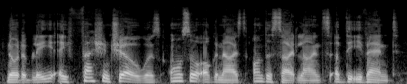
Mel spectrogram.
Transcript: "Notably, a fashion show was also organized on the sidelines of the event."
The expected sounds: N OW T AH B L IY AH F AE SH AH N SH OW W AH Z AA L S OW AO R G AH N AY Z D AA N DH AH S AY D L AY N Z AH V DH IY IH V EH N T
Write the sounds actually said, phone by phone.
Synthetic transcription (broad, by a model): N OW T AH B L IY AH F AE SH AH N SH OW W AH Z AA L S OW AO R G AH N AY Z D N DH AH S AY D L AY N Z AH V DH IY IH V EH N T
